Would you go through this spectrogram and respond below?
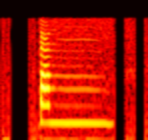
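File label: "ban1", Cantonese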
